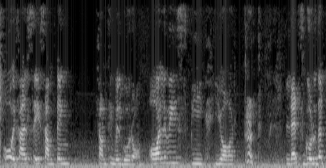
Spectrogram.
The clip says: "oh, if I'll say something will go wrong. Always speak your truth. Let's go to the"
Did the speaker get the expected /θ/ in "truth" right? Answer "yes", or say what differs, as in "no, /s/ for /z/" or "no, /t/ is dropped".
no, /t/ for /θ/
